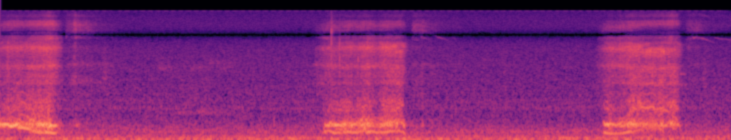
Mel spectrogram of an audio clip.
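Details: Sleeping dog snoring: three rasping, breathy snores roughly every three seconds, each sliding downward in pitch, with quiet room hiss between them.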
